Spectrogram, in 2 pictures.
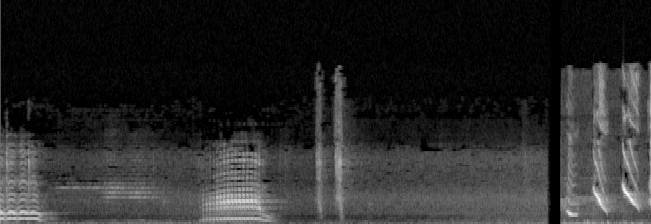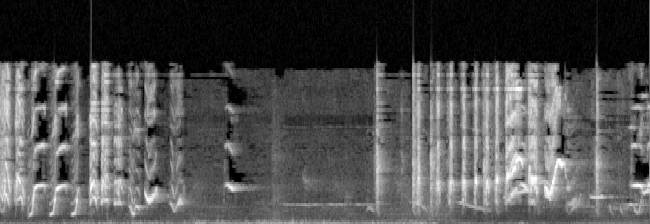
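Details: Shrimp-tail White-rumped shama, 'rít thuốc lào' song style: a few slurred harmonic call notes with long pauses, then a dense burst of sharp, scratchy and whistled phrases delivered in quick succession.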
